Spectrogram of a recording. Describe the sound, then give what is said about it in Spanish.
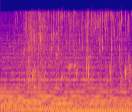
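Soapy water poured from a large jug into a bowl, making a steady, continuous splashing trickle that runs unbroken from start to end. “Llena un cuenco con agua jabonosa, con la que humedece una esponja para lavar el cuerpo.”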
